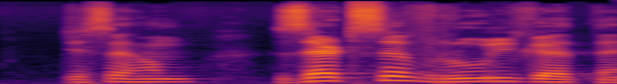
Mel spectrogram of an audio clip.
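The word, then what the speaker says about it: Zaitsev: कहते हैं, या फिर सेटजेफ उसे प्रोनाउंस करते हैं, जैसा एनसीईआरटी ने लिखा है कि हम इसे जेटसेफ लिखते हैं एंड प्रोनाउंस करते हैं सेटजेफ, मतलब ऐसा प्रोनाउंस करते हैं।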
